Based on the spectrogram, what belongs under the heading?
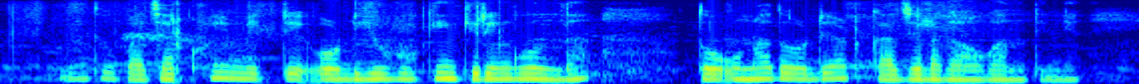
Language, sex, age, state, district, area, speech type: Santali, female, 30-45, West Bengal, Paschim Bardhaman, rural, spontaneous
